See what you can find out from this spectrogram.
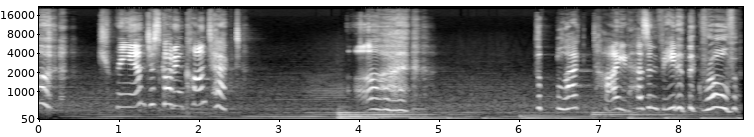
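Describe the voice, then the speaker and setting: A woman's voice: very high-pitched, drawn-out words, pauses often, sharp tone, in a large hall, faint music behind, heavily acted. A woman voicing a tiny, sweet, earnest little girl in a video game, with a childish, wide-eyed, hesitant delivery. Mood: anxious, hesitant. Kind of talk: cute video game character acting.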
